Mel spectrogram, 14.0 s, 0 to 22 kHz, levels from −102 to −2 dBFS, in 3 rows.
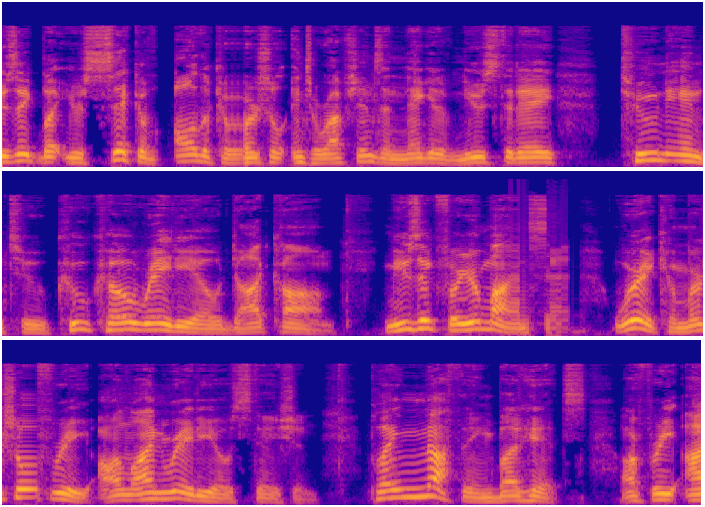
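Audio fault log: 1.51–1.64 s and 9.49–9.61 s, burst of packet loss: Consecutive packets went missing, once right after "sick of all the" and once just before "online radio station playing". The receiver covered each gap by extending the last sound and fading it down, for about 99 ms and then 84 ms. It then skipped ahead, losing 60 ms of real audio each time. The sound thins into a dying buzz or hiss and jumps on, leaving playback delay about 39 ms and 24 ms longer.
1.90–2.23 s, jitter buffer speed-up: After that first loss, the jitter buffer was holding more audio than its target. To drain the excess, the receiver cut short pitch-period slices again and again, removing about 40 ms in total. Playback runs at about 110% speed with the pitch unchanged, so the stretch leading into "and negative news today" sounds briefly rushed and clipped. The delay then settles back toward normal.
8.06–8.54 s, robotic sound from repeated short buffers: Fresh audio was reaching the output too seldom. 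The gaps were likely filled by looping the last 10 ms block over and over, and that loop took up most of this half second while the real signal was skipped. Because the same 10 ms chunk repeats, it imposes a fixed 100 Hz buzz on the sound. The result is a flat, metallic drone that only loosely tracks the underlying rhythm.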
